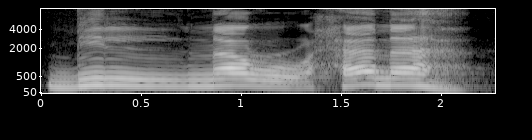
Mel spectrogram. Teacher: Ха, мим. И при остановке кесра аннулируется. Та марбута переходит в звук ха.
